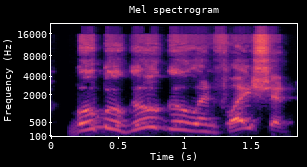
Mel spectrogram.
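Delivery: very high, babyish mock whining; mocking whine. Mocking people who complain about inflation, high babyish whine. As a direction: squeak it like a whiny baby.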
